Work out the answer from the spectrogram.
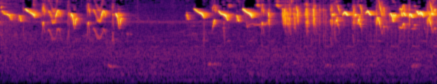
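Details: A Chestnut-vented Conebill (Conirostrum speciosum) sings a rapid, very high-pitched series of thin, sibilant chips and slurred notes, pausing briefly before resuming in quick bursts.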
